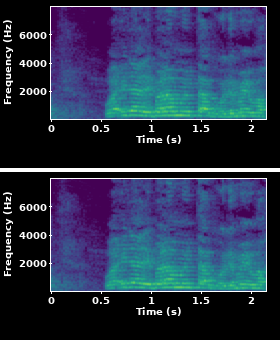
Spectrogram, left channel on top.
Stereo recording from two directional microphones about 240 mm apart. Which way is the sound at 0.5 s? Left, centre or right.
Centre.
